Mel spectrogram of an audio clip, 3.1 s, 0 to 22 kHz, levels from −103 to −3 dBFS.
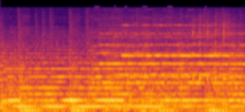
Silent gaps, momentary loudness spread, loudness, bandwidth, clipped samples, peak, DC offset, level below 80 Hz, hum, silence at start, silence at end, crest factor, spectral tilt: none; 3 LU; -15 LUFS; 13.5 kHz; under 0.1%; -4 dBFS; under 0.1%; -28 dBFS; none; 0 s; 0 s; 12 dB; -5 dB/octave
